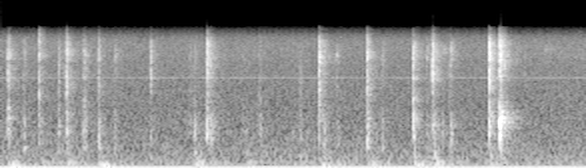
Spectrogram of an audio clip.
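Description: Typing on a computer keyboard: irregular key clicks as a password is entered, with a louder keystroke near the end as the sign-in is submitted, over a steady low hum.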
